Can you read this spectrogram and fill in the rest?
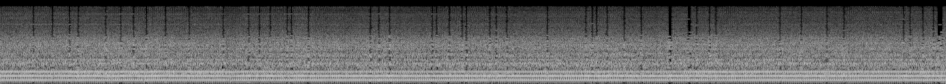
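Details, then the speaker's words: Free yard-sale Craftsman mower, about ten minutes after the oil level was checked at just above the high mark: steady, even drone at constant pitch, no misses or surging. It is only burning off oil on the contaminated muffler. Normal running. "that's about ten minutes later and it seems like it's pretty much good except for what like I said the muffler was gonna be contaminated"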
